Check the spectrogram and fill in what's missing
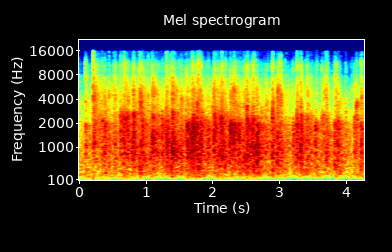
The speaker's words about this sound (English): Well, give the Lord a clap for that.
